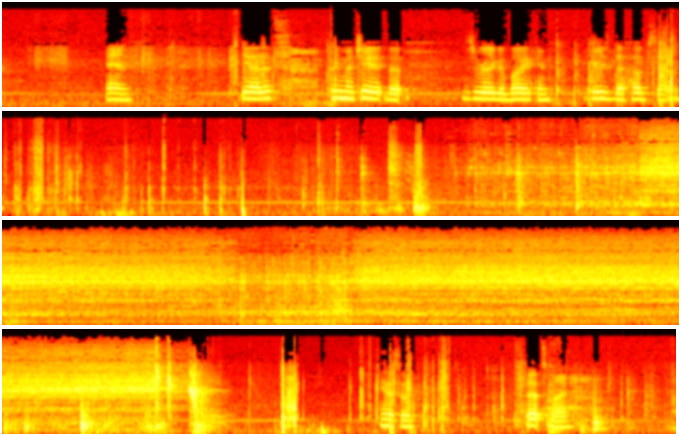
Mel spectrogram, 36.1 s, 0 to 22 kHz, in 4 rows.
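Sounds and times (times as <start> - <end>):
bike hub ratcheting clicks: 16.6 - 29.8.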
